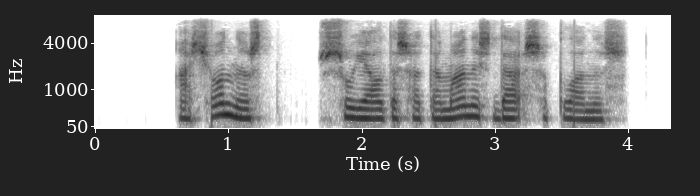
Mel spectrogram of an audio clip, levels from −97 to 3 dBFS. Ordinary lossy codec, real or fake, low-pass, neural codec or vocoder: Opus, 64 kbps; real; 7.2 kHz; none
